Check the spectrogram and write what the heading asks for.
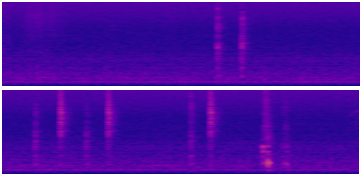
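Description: A few faint, irregular clicks of computer keys being pressed, with pauses between them.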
